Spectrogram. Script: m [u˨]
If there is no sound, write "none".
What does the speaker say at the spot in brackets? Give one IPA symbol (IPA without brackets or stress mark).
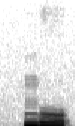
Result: u˨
